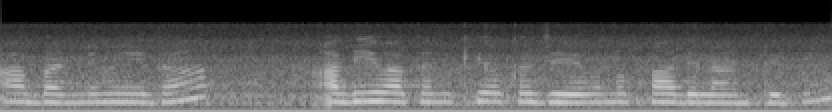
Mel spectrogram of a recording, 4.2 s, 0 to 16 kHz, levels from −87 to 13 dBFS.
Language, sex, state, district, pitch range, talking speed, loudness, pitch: Telugu, female, Andhra Pradesh, Visakhapatnam, 240-260 Hz, 115 wpm, -15 LUFS, 250 Hz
